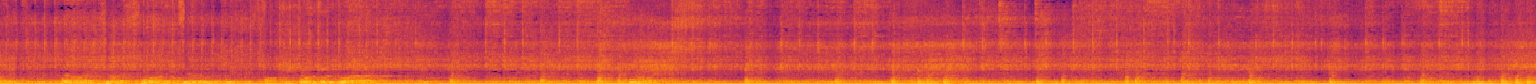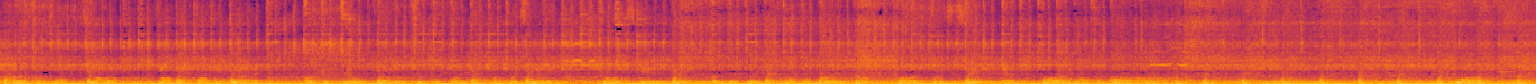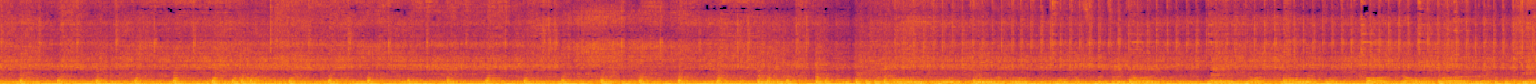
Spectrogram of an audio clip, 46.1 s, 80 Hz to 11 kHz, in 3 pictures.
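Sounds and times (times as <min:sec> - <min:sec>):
heavy distorted guitars: 0:00.0 - 0:46.0
pounding drum kit: 0:00.0 - 0:46.0.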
